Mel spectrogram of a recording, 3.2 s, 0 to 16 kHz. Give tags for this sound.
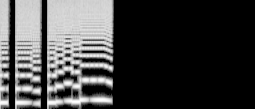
cartoon
8-bit
levelup
chiptune
beep
nintendo
videogame
video-game
8bit
level
arcade
retro

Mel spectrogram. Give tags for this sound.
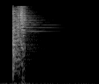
blade
friction
metal
metallic
slide

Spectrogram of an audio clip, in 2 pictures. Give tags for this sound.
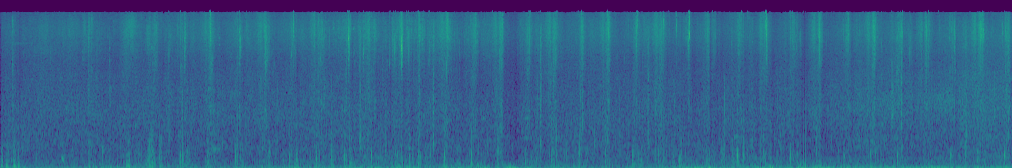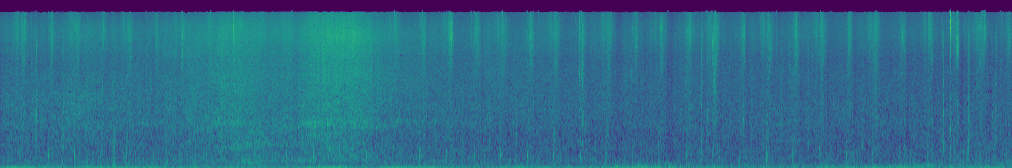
feet
foot
footstep
footsteps
sidewalk
step
steps
street
walk
walking

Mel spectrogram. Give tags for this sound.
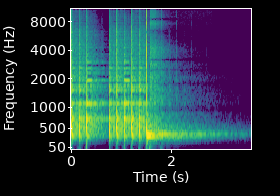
Bongos
Drums
Music-Based-on-Final-Fantasy
Percussion
Sample

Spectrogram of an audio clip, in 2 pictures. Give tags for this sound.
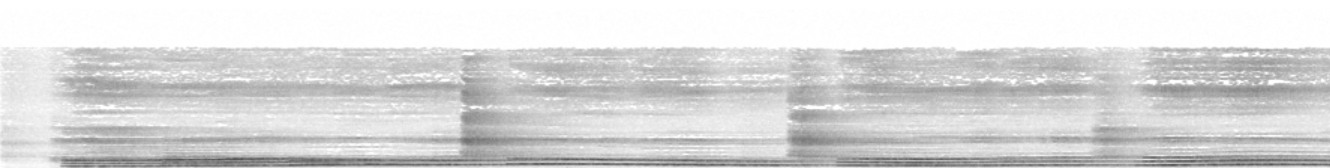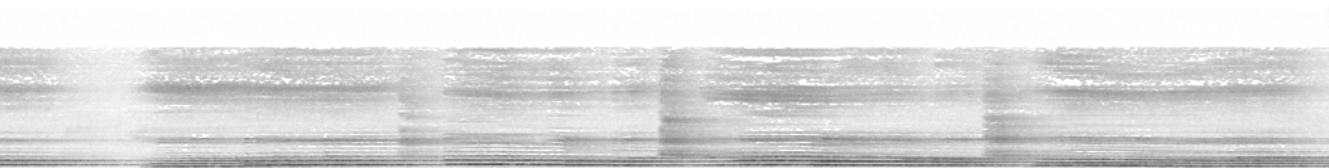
ahh
ghostly
girl
lost
lovely
pretty
sad
singing
woman

